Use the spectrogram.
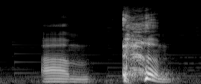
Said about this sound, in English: you can tell when he's talking, he's got a bit of a cough,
